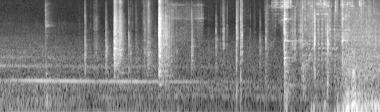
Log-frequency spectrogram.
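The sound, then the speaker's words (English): A truck engine idles with a steady low rumble and a faint droning tone, while scattered metallic clicks and clanks cut through, building to a louder rumble near the end. “What are you doing with a truck?”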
